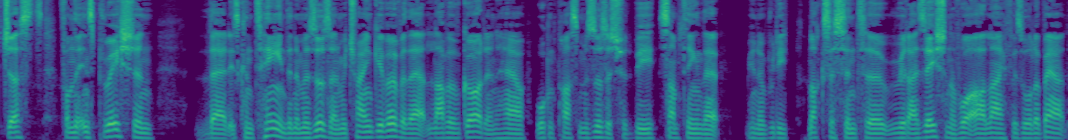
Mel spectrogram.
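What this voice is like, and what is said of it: Speaks with a noticeable accent. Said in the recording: “you can hear from your accent”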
